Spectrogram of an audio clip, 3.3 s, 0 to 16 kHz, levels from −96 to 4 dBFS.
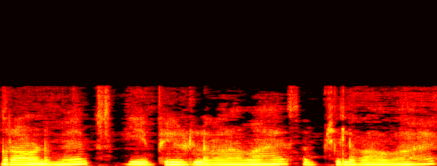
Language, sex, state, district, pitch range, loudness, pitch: Hindi, female, Bihar, Araria, 200-215 Hz, -15 LUFS, 205 Hz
